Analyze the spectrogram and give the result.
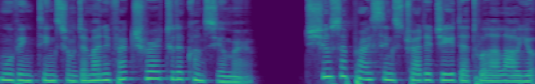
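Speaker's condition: No condition

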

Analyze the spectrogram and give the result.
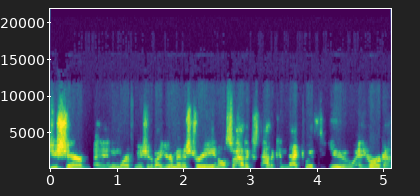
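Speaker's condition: No condition

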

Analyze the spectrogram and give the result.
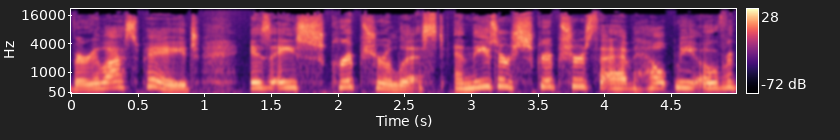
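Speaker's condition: No condition

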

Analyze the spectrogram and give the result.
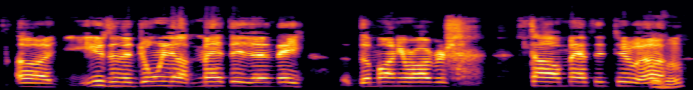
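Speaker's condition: Double hemiplegia cerebral palsy; right side weaker than left

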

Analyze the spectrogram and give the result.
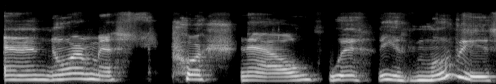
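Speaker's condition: Cerebral palsy; visible cerebral palsy

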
